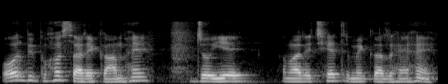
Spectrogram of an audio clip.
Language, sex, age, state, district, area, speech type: Urdu, male, 18-30, Delhi, East Delhi, urban, spontaneous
